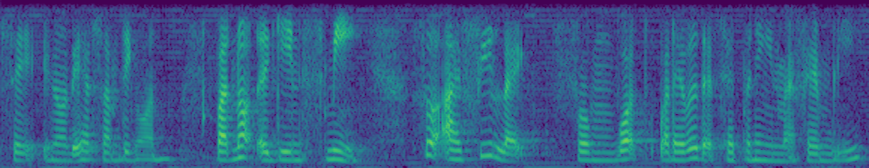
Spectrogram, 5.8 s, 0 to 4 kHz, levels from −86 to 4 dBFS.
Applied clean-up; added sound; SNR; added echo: none; none; none; none.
